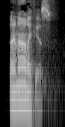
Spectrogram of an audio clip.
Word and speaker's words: Deinonychus: Deinonychus.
